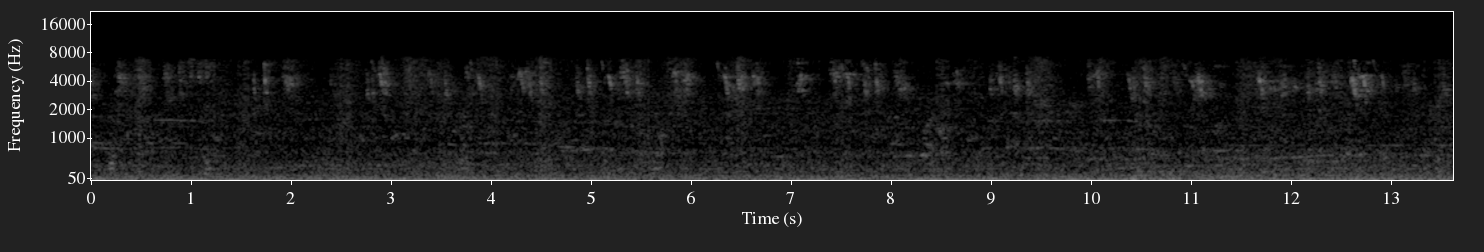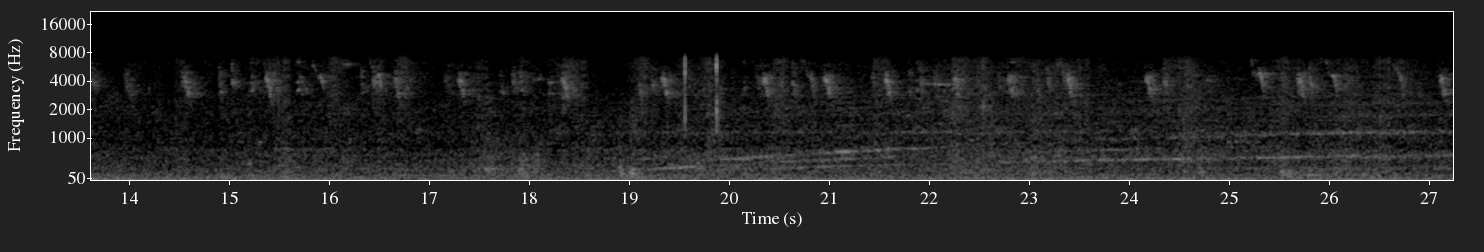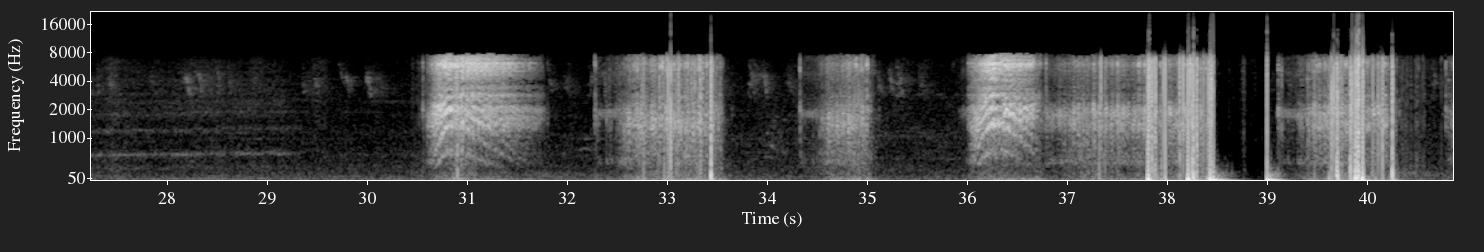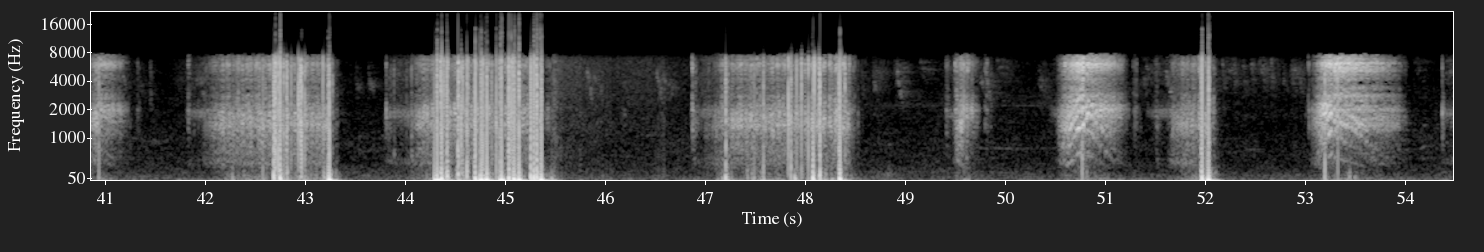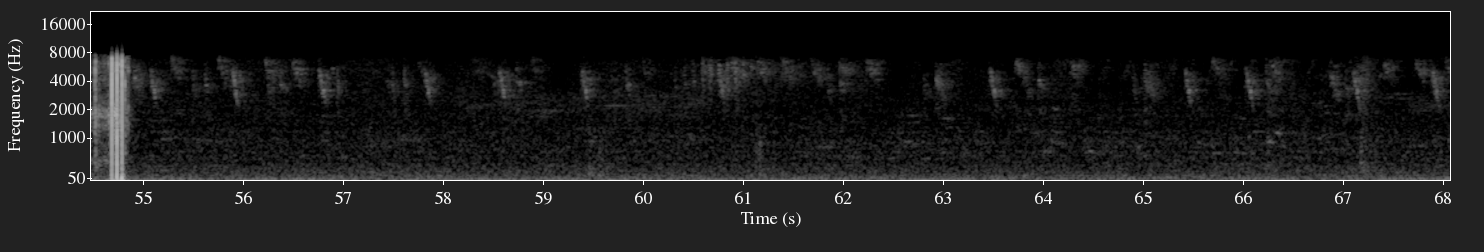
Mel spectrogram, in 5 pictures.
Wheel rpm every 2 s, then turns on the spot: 0, 0, 0, 0, 0, 0, 0, 0, 0, 0, 0, 0, 0, 0, 0, 20, 20, 10, 50, 20, 10, 30, 20, 20, 20, 20, 10, 0, 0, 0, 0, 0, 0, 0.
32-34 36-40 42-50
